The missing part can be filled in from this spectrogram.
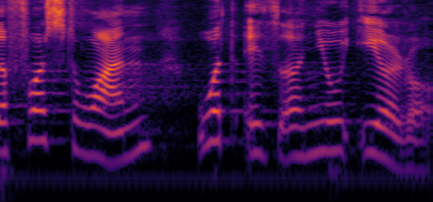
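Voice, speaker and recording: Speaking very slowly, a woman has a Chinese accent. Her pitch sits fairly high. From China. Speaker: professor. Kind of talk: lecture. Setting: conference hall.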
